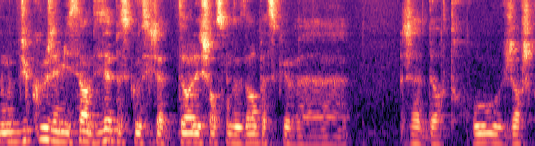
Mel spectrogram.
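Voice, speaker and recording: Noticeable background noise sits under this recording. A man with a fairly high pitch talks at a very fast pace in a monotone, flat intonation. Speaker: YouTuber. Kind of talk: casual vlog ranking.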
